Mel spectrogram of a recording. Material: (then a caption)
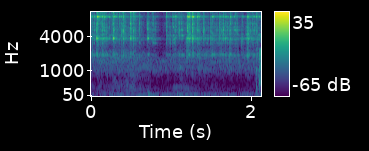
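Metal. A metal Tange Switchblade suspension fork arm is shaken, giving a bright, jingling rattle from something loose inside the arm. The loose piece can't be shaken out or seen, so the fork is faulty and won't be listed for sale.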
